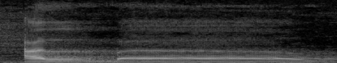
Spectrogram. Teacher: Matabi wawu lil alif lam qamariyah al-bab qalqalah kubro. Huruf ba mati di akhir kalimat atau jatuh pada waqaf itu, dipantulkan dengan berat itu.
